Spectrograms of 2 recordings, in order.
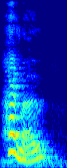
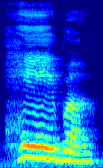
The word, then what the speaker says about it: hero: is making e now we know usually e and r together would make er for what's for dinner but in this word it's pronounced differently so hero so if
